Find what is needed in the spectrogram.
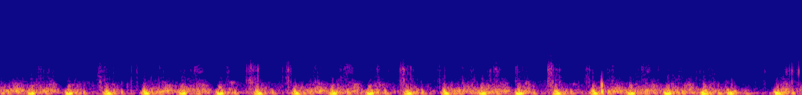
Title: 不整脈が大量発生している心臓の動画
